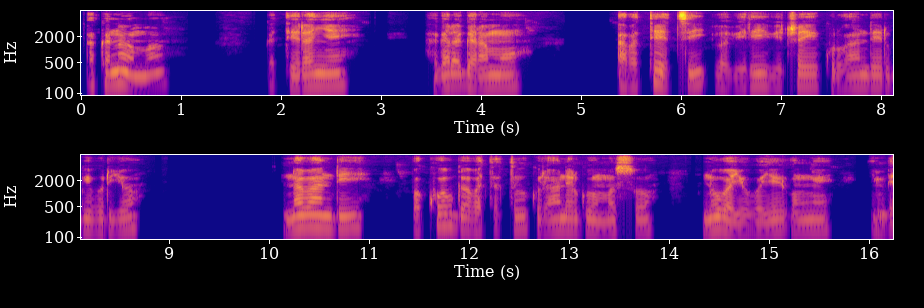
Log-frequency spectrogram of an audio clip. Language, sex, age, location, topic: Kinyarwanda, male, 18-24, Kigali, government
